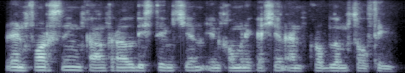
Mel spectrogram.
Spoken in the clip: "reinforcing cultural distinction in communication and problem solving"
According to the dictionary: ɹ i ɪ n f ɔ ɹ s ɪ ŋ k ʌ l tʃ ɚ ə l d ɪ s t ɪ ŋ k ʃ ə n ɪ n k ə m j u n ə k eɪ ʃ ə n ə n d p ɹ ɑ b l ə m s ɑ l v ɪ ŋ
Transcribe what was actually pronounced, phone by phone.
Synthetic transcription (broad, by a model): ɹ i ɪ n f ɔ ɹ s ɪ ŋ k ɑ l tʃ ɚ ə l d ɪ s t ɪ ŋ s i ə n ɪ n k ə m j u n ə k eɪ s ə n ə n p ɹ ɑ b l ə m s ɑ l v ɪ ŋ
